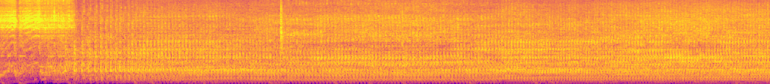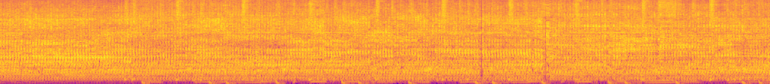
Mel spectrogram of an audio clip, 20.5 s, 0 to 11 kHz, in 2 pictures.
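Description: A Firman FTI2010DE mini four-wheel tractor works a dry field in first gear, its engine hammering loudly and continuously close by, and a rotary tiller adds a rougher, chopping churn partway through.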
